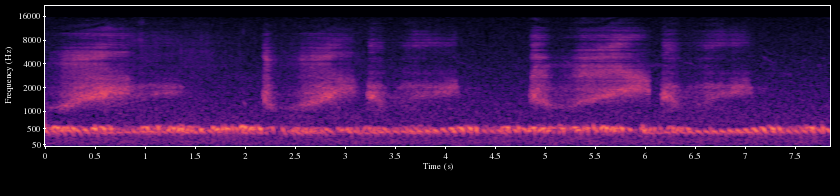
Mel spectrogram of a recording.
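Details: Black grouse males at a Russian lek in spring: constant deep bubbling chorus with repeated loud rising hissing sneezes, about five across the stretch.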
